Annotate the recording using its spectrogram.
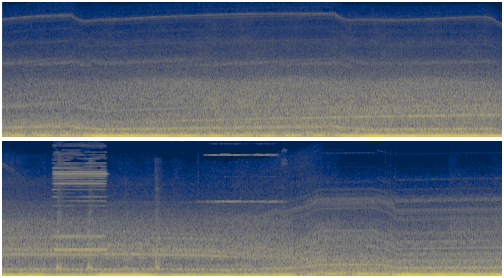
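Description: A bus engine hums and whines, shifting pitch as it changes gear.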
